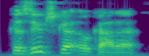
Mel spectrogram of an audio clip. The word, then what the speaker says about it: Kazuchika Okada: So, I mean, it has been around the waist of non-Japanese people before, but definitely, let me pronounce his name right first, the first name anyway, Kazuchika Okada.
